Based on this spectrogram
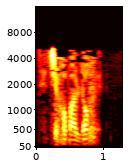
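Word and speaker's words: Jehovah Rophe: そのうちの一つ目がジェホバロフェ、英語の発音で言えばジェホバラファーですけれども、いずれも同じです。ジェホバロフェというふうに、講演で、去年学びましたので、そちらの発音でいきたいと思います。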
